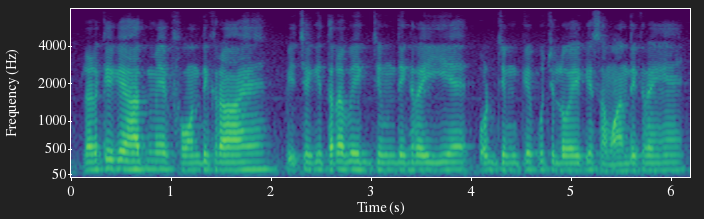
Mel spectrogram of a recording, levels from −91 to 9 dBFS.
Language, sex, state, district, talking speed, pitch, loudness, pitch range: Hindi, male, Uttar Pradesh, Shamli, 260 wpm, 135 Hz, -20 LUFS, 135-145 Hz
